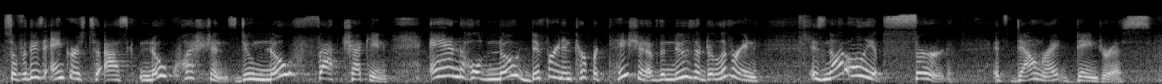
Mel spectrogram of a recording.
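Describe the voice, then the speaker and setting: American woman doing sardonic news commentary, really animated delivery, slight background noise. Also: a little high, moderate pace. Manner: emphatic, sardonic. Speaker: news show host. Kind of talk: scripted opinion news commentary. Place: TV studio.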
